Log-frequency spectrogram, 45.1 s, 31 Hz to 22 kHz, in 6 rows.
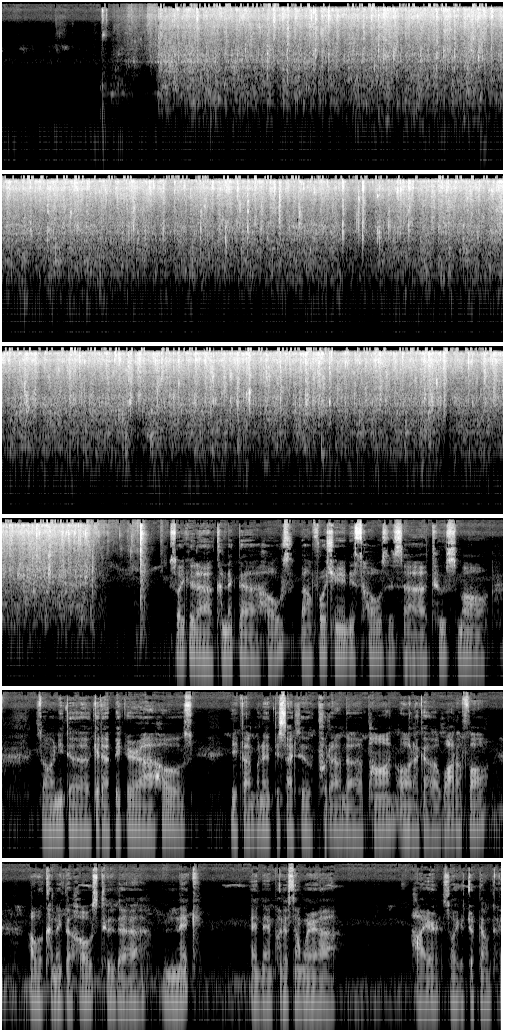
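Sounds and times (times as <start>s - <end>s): water gushing into tank: 1.5s - 24.5s
pond pump running: 1.5s - 24.7s.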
